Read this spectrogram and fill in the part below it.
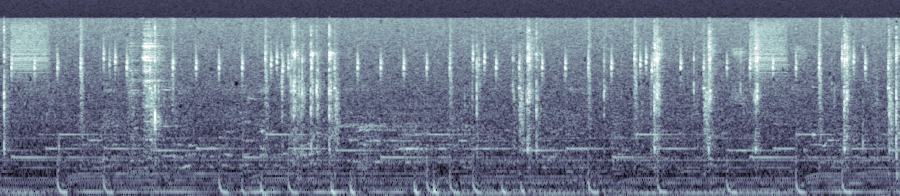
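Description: Rapid keyboard typing clatters steadily throughout, dense irregular clicks close to the mic during a Roblox Flee The Facility hacking session, over a faint game background hum.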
